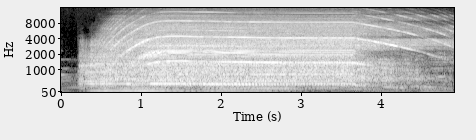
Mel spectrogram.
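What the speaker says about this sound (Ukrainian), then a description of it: "Спочатку я увімкну його на першу швидкість, послухаємо, як він працює." A SKIL handheld wood router switched on at its first speed spins up with a soft start into a loud, steady high whine that holds for several seconds, then begins winding down.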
